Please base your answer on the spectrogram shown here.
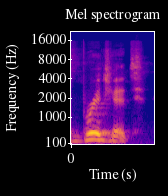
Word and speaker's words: Brigitte: and they were like the English pronunciation of her name is Bridget and I'm English.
